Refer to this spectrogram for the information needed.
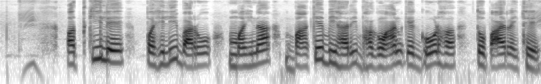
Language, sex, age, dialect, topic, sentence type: Chhattisgarhi, male, 18-24, Eastern, agriculture, statement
